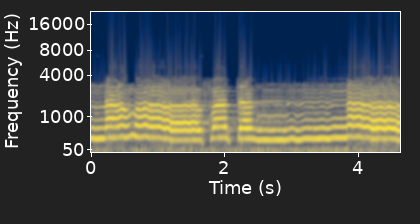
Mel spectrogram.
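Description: A man chanting the Quran in a melodic, drawn-out style, holding long notes with wavering ornaments and stopping briefly twice for breath.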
